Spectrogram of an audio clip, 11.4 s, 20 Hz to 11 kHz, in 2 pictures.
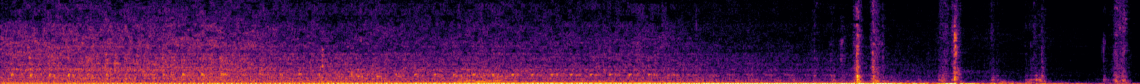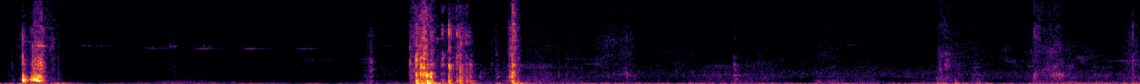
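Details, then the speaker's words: Kia Soul idling after valve cover gasket replacement for an oil leak, bolts torqued to 45 in-lb, heard under the hood: even, steady idle hum with no ticking or misses, then shut-off. Runs great, no leak at the valve cover. "As you can hear, the engine is running. The engine runs great."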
